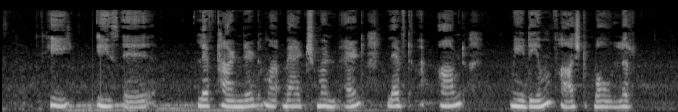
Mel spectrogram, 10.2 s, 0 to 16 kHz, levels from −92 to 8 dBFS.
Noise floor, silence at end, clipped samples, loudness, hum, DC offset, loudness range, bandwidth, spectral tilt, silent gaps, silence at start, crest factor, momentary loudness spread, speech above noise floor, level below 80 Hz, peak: -56 dBFS; 0.7 s; under 0.1%; -24 LUFS; none; under 0.1%; 2 LU; 11.5 kHz; -6 dB/octave; none; 0.75 s; 14 dB; 16 LU; 33 dB; -50 dBFS; -10 dBFS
